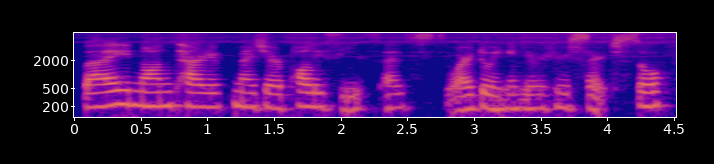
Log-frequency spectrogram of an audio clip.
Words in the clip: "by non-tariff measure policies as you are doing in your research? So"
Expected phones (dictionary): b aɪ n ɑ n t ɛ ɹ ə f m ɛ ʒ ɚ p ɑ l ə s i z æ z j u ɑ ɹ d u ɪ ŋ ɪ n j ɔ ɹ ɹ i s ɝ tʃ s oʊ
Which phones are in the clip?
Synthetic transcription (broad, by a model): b aɪ n ɑ n t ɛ ɹ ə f m ɛ ʒ ɚ p ɑ l ə s i z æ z j u ɑ ɹ d u ɪ ŋ ɪ n j ɔ ɹ ɹ i s ɝ tʃ s oʊ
